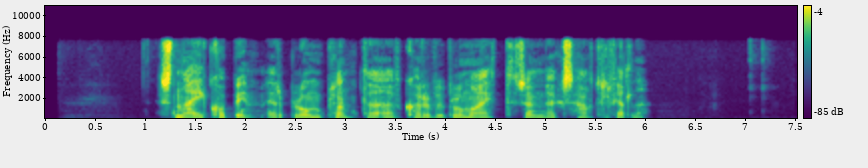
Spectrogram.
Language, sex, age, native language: Icelandic, male, 40-49, Icelandic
